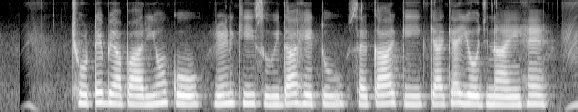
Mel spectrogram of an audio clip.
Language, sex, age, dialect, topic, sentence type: Hindi, female, 25-30, Garhwali, banking, question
